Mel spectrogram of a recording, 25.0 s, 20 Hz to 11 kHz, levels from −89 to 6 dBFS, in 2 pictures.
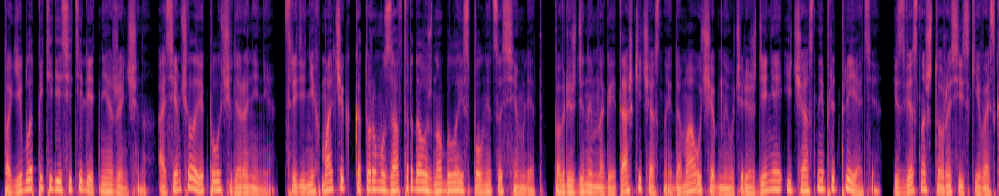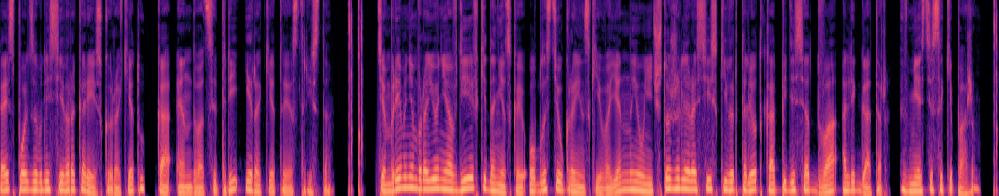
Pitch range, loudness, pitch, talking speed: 100-140 Hz, -16 LUFS, 125 Hz, 130 wpm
